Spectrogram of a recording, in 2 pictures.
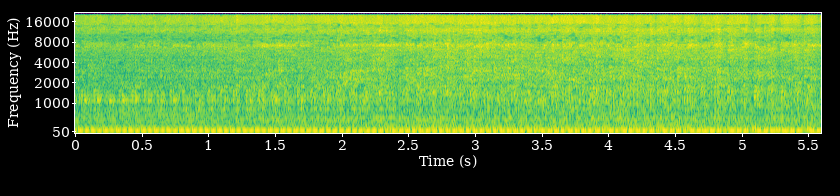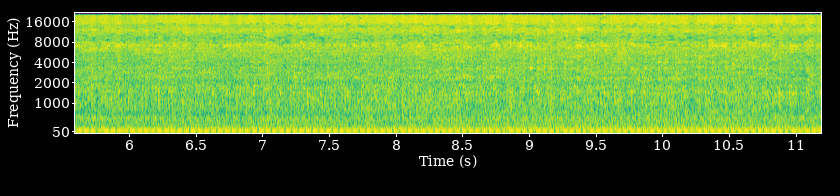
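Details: BMW 316i E46 four-cylinder petrol, restarted after four years, after new clutch and flywheel and engine refitted: steady even low rumble with no misses, knocks or rattles; idling smoothly.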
